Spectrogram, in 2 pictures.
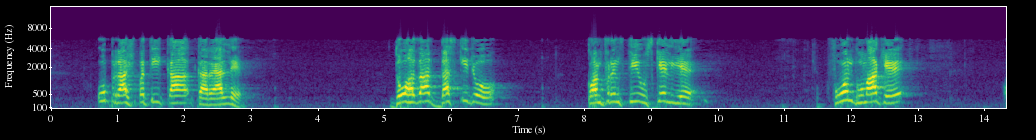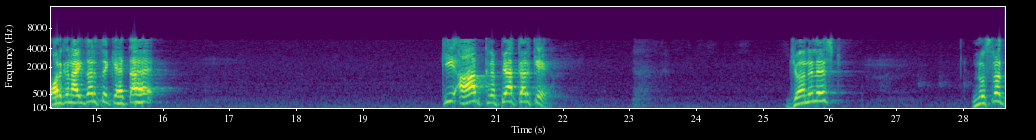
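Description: A man speaks calmly into a microphone, pausing often between phrases.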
